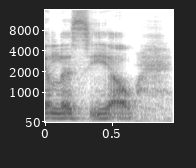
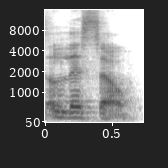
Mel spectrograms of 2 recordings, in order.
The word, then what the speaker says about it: Aliso: And they don't like when you say Alicio. It's Aliso.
